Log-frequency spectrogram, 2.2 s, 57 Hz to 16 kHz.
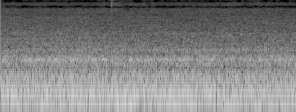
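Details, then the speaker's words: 7.3 Powerstroke diesel truck accelerating in third gear at low rpm after fitting a KC 300X Gen 3 stage 1 turbo, Riffraff up-pipe kit, deleted pedestal and boost fooler, 50 hp tune: deep even rumble, no whistle, flutter or rattle, no check engine light; normal turbo spool under load. "It's just like this just thing has power now. Like there's no noise. It just gives you power. It's just delivering."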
